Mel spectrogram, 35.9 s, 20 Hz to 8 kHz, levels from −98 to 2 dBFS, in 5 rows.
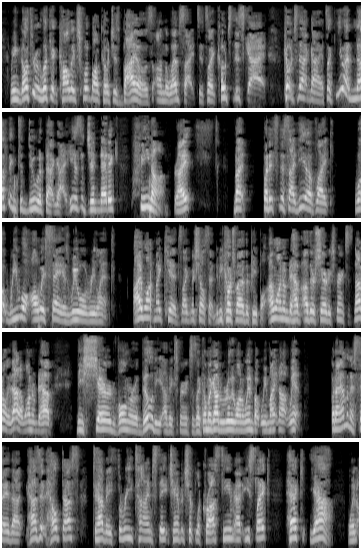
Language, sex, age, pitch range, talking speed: English, male, 30-49, 175-215 Hz, 210 wpm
